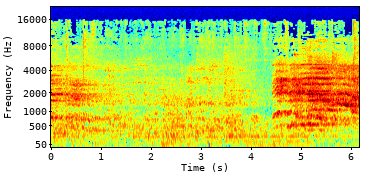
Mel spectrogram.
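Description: Spectators talk and call out in a large echoing hall.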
